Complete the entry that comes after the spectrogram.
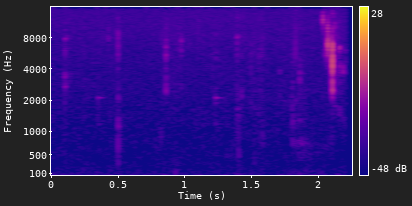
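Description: Quiet chewing while eating a homemade lunch, with soft, irregular crunchy bites spread across a couple of seconds, ending in a slightly sharper crunch; no one speaks.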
